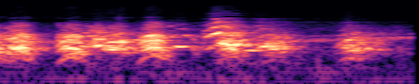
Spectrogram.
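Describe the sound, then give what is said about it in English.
Barking from a husky sled dog, an Eskimo lead dog on the trail, comes as several sharp, loud barks in quick succession, forming a rough, uneven rhythm with no other sounds. “Wonder Dog King, swiftest and strongest of Eskimo lead dogs, blazes the trail through storm and snow for Sergeant Preston as he meets the Challenge of the Yukon.”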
